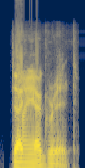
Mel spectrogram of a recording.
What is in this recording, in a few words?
"diagrid", American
